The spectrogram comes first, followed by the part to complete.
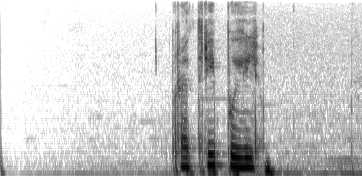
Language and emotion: Russian, neutral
